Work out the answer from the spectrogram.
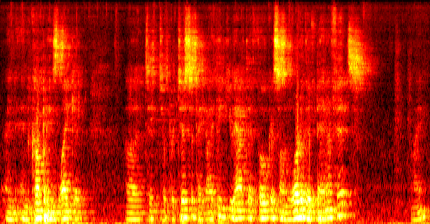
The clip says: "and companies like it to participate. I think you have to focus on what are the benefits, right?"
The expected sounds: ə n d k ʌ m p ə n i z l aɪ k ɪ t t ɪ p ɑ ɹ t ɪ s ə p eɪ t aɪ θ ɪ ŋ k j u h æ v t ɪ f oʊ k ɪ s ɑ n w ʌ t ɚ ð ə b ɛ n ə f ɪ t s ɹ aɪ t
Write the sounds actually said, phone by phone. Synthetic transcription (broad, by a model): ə n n k ʌ m p ə n i z l aɪ k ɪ t t ɪ p ɑ ɹ t ɪ s ə p eɪ t aɪ θ ɪ ŋ k j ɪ h æ f t ɪ f oʊ k ɪ s n w ʌ t ɚ ð ə b ɛ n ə f ɪ t s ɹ aɪ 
